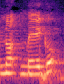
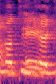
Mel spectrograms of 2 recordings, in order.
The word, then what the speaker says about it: nutmeg: It's just 2 syllables. Nutmeg.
